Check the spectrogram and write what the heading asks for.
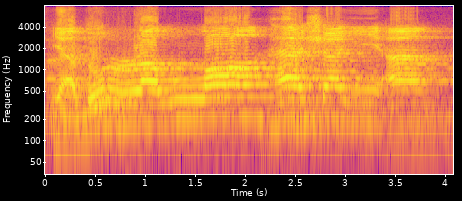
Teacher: Yadurrallaha syai', bukan hu tapi ha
